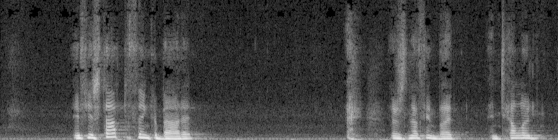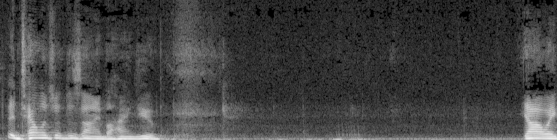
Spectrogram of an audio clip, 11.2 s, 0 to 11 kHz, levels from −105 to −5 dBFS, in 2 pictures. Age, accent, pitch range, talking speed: 70-89, American, 135-195 Hz, 80 wpm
